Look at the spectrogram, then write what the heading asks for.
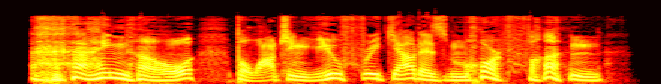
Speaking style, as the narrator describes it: I laughed

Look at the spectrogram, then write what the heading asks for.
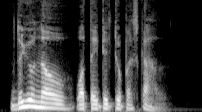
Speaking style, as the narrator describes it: Sylvester said

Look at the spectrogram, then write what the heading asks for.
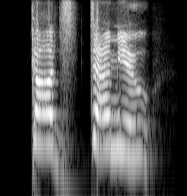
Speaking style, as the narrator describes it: Mazooka cried

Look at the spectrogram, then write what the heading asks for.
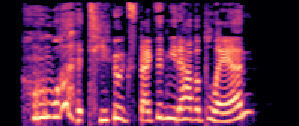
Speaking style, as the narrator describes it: Twitch laughed

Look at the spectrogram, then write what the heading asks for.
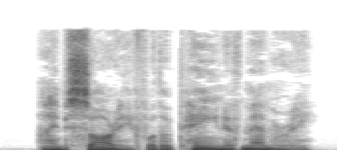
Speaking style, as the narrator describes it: she said softly

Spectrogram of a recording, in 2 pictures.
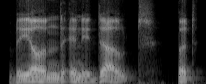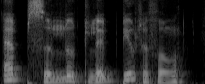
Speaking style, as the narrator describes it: he said slowly

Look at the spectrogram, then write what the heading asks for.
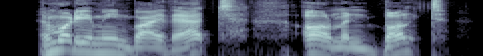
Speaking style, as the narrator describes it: asked sharply

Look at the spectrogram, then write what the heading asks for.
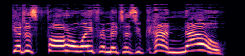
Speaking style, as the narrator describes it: Cat shouted over the radio

